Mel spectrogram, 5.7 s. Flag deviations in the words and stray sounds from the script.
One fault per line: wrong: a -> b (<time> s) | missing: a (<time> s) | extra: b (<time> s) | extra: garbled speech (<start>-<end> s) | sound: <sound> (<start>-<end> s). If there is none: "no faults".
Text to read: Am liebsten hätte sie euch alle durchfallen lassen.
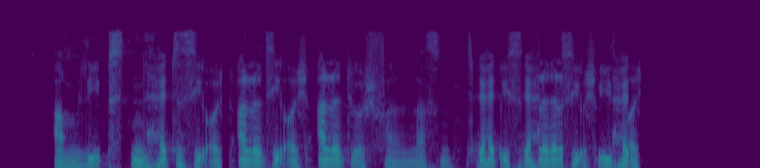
sound: dropout (1.7-1.7 s)
extra: sie euch alle (2.0 s)
extra: garbled speech (3.5-4.8 s)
